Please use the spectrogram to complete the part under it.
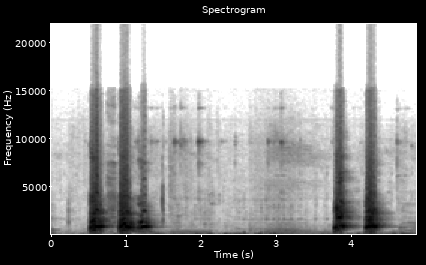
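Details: Indoor barking from rescue house dogs, Min Pins and a Doberman named Roxy: a pair of quick sharp barks, a quiet gap with faint background murmur, then two more snappy barks close together.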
